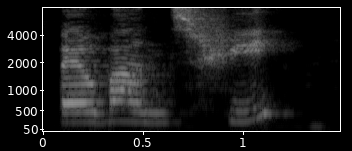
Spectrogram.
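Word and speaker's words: Baobhan sith: So the creatures in that story are also from Celtic mythology, and I believe it's pronounced Beobanshi.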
